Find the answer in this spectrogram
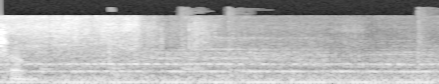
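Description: Steady low hum inside a Maserati's cabin, with a faint steady tone above it and a light hiss.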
